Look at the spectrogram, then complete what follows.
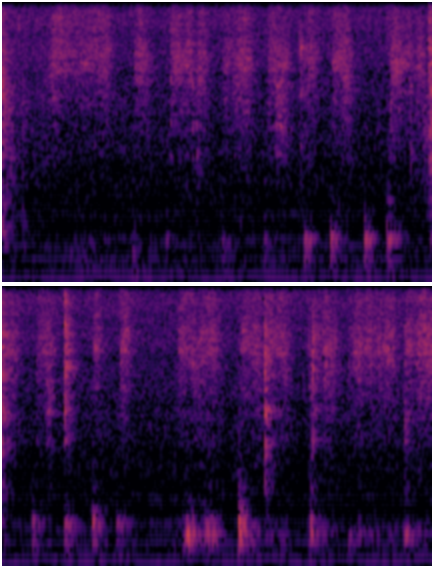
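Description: Marker pen writing on a whiteboard: a run of short, separate squeaky strokes as the letters are drawn, starting about three seconds in.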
